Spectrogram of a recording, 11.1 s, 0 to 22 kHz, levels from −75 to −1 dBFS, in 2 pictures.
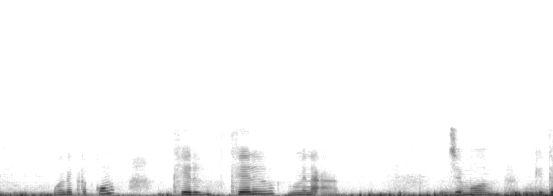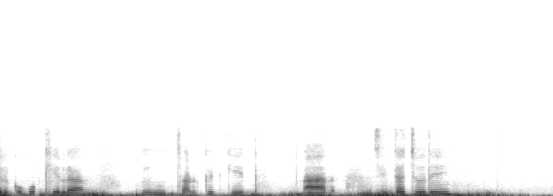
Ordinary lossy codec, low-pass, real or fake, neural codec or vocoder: none; none; fake; codec, 16 kHz, 0.9 kbps, LongCat-Audio-Codec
